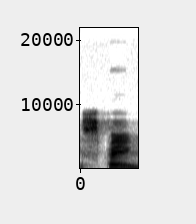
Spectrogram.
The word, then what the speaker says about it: Spain: of this word is we say spain with an e but it is an s not an e the tendency is that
